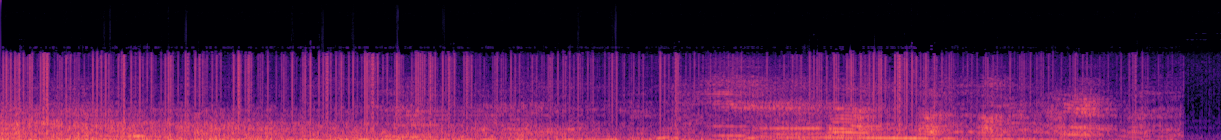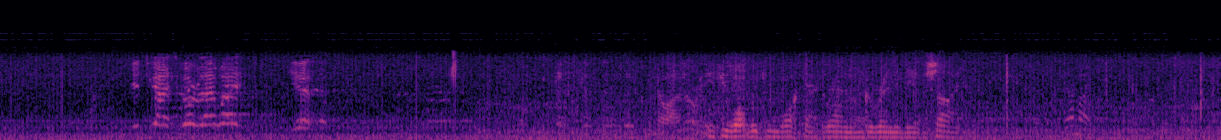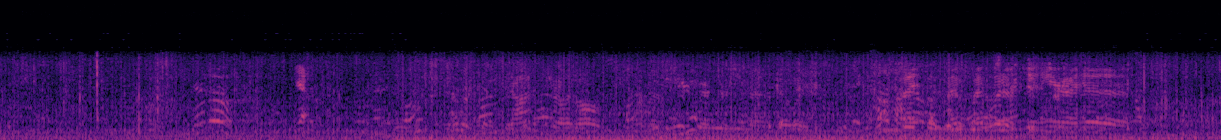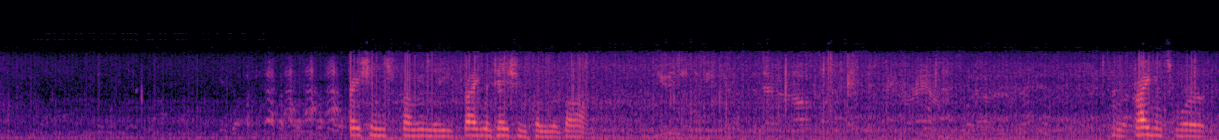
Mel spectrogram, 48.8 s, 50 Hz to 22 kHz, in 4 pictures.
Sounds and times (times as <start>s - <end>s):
Speech: 13.5s - 15.6s, 17.8s - 21.9s, 26.3s - 26.8s, 27.4s - 35.9s, 40.1s - 42.6s, 43.2s - 48.8s.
